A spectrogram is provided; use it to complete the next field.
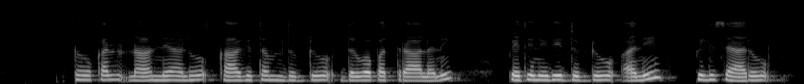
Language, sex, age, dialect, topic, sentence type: Telugu, female, 18-24, Southern, banking, statement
